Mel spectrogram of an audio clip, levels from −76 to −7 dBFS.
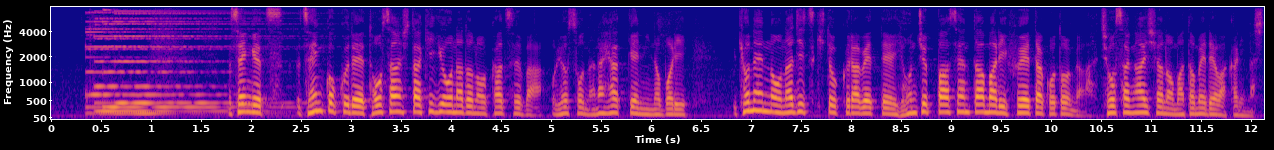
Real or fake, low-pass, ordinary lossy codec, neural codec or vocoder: real; none; none; none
